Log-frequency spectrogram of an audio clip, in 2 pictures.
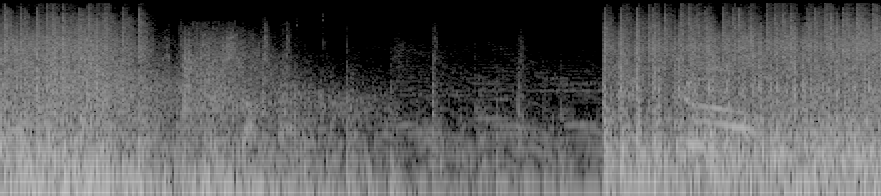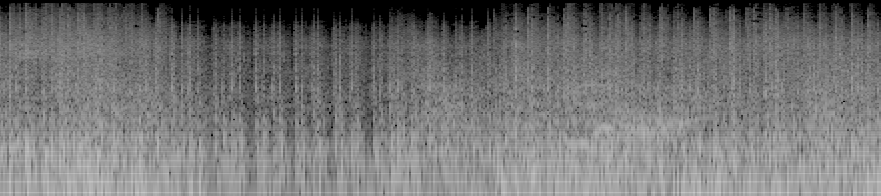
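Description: Rapid automatic turret gunfire from a base defense in the Thunder Run: War of Clans strategy game, loud and dense bursts running nearly nonstop against waves of attacking enemy units, with a brief lull before the barrage resumes.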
